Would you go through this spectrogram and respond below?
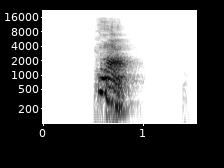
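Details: Loud cough: a single loud, forceful cough with an abrupt start, a strong voiced tone and a quick fade.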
